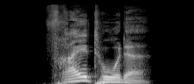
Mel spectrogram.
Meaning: nominative/accusative/genitive plural of Freitod
- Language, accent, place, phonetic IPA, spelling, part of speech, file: German, Germany, Berlin, [ˈfʁaɪ̯ˌtoːdə], Freitode, noun, De-Freitode.ogg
